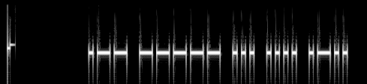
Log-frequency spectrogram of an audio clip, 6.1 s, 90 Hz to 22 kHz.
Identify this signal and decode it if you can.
Morse code, heard as a keyed tone, about 17 wpm, 700 Hz. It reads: W0SHL
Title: K1USN SST QSO Practice - 17wpm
